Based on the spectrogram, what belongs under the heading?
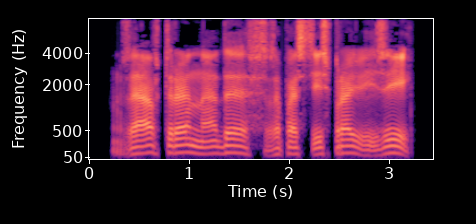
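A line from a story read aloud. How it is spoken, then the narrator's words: Gloomy grumble. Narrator (Russian): мрачно проворчал он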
